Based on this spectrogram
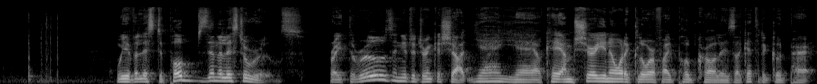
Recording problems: animal sounds; faint; until 2 s; 30 dB below the speech

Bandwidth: 15 kHz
